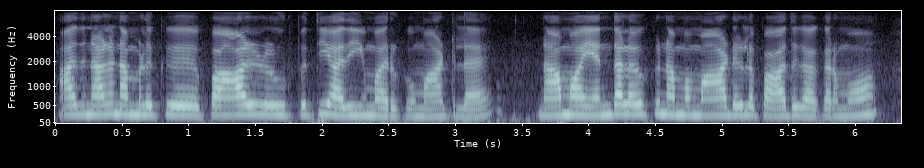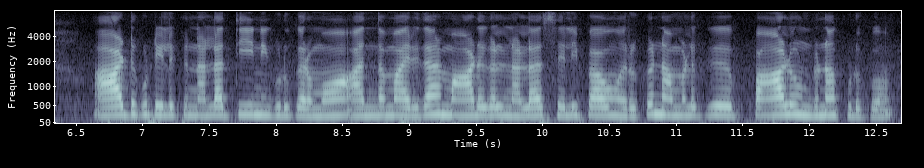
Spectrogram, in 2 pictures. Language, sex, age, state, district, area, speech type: Tamil, female, 30-45, Tamil Nadu, Erode, rural, spontaneous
